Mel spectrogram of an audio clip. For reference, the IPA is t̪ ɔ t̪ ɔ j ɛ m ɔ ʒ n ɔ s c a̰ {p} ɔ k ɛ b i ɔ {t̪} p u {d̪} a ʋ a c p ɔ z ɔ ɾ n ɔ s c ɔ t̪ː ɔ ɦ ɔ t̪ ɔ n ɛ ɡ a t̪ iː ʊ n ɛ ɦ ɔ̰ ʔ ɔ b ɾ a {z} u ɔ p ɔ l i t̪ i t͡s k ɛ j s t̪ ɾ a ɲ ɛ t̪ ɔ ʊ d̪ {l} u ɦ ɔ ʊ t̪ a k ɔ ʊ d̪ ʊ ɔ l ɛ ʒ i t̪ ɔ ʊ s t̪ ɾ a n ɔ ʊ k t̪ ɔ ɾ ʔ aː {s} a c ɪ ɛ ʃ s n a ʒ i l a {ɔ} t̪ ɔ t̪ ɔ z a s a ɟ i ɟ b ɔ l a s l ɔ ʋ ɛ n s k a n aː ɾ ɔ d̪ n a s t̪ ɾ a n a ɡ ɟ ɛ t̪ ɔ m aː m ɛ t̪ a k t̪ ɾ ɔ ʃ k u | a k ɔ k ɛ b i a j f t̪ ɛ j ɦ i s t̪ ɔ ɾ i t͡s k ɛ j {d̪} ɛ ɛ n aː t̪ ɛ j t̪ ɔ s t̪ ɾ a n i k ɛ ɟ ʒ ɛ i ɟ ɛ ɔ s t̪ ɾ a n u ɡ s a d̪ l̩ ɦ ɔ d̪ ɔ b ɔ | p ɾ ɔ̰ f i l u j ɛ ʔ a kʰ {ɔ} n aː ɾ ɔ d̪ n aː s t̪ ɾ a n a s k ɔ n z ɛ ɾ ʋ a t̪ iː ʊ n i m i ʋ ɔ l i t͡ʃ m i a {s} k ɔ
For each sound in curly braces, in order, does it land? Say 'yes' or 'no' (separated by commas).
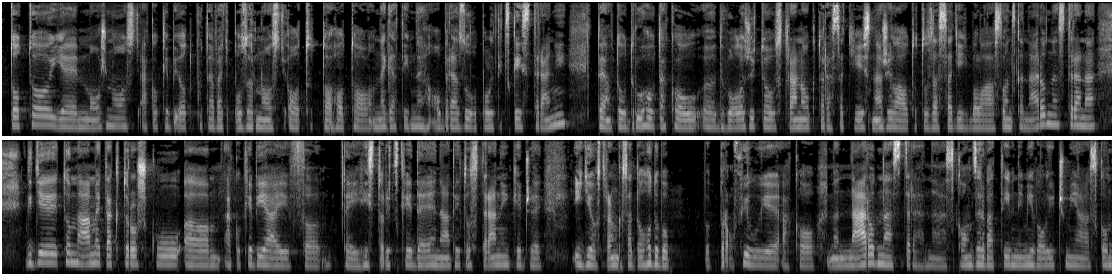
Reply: no, yes, no, yes, no, yes, yes, yes, yes, yes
